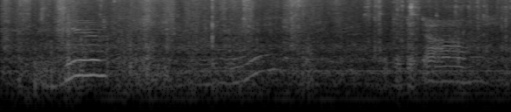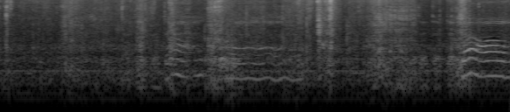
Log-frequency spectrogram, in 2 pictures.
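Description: Fabric rustles and crinkles as a bag is handled.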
